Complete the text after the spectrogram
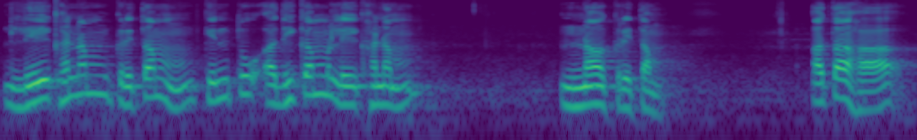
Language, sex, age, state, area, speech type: Sanskrit, male, 60+, Jharkhand, rural, spontaneous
